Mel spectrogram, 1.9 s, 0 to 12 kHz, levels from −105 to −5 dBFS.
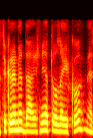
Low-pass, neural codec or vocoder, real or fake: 7.2 kHz; codec, 16 kHz, 2 kbps, X-Codec, HuBERT features, trained on balanced general audio; fake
